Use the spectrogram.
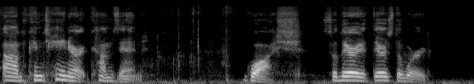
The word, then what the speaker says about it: gouache: angie spell the paint okay the word is gouache you know let me i can do better than that too um gouache is spelled g o u a c h e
